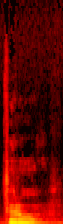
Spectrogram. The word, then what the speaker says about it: Теруа: Я постараюсь правильно ставить ударение, правильно, Теруа.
